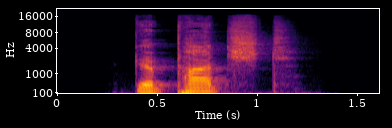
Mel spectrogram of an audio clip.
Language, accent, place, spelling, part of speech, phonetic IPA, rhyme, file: German, Germany, Berlin, gepatscht, verb, [ɡəˈpat͡ʃt], -at͡ʃt, De-gepatscht.ogg
- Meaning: past participle of patschen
